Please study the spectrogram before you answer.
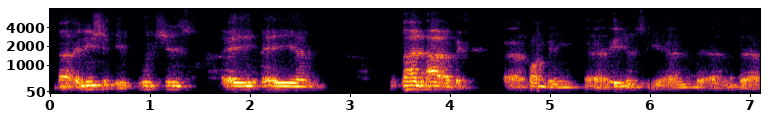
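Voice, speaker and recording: Male panelist, gravelly dark voice, stop-start, echoey hall. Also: medium pitch. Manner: halting, repeats words. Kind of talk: panel discussion. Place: conference room. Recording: dull, roomy distant hall audio.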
